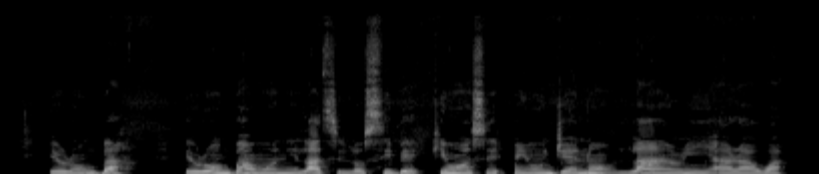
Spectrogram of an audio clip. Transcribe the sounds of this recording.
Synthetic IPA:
e˨ɾo˨˦n̩˦ɡ͡ba˦˨ | e˨ɾo˨˦n̩˦ɡ͡ba˦˨w̃ɔ̃˧nĩ˧la˦ti˧lɔ˧˦si˦bɛ˦˨ki˦w̃ɔ̃˦si˦˨k͡pĩ˨˦o˦n̩˦d͡ʒɛ˧˦nãː˦˨la˦˨ɾ̃ĩ˧a̰˧ɾa˧wa˧

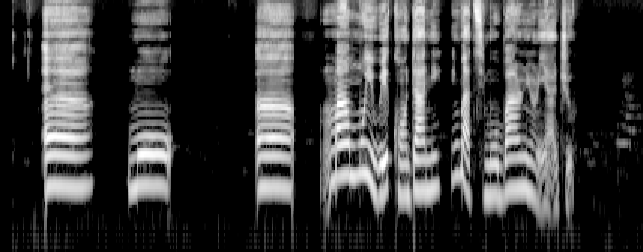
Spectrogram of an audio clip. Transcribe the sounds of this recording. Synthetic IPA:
ɛ̃˦˧ | mo˧˨ | mãː˦mũ˦i˦˨we˨˦kã˨˧da˦nĩ˦nĩ˦ɡ͡ba˦˨ti˨˦mo˧ba˦ɾ̃ĩ˦˨ɾĩ˨a̰˨d͡ʒo̰˨˦

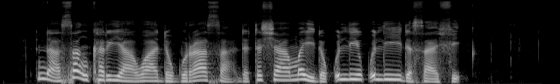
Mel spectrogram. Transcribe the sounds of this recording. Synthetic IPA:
ʔɪ˦naː˨sɔ˦˨ŋkɐ˦ɽjaː˨waː˦da˨ɡʷʊ˨ɾaː˦sa̰ː˨da˨tɐ˦ʃaː˦ma˦˨jda˨kʷʼʊ˦liː˦kʷʼʊ˦liː˦da˨saː˦ɸe˦ʔ

